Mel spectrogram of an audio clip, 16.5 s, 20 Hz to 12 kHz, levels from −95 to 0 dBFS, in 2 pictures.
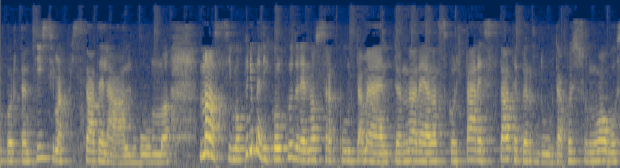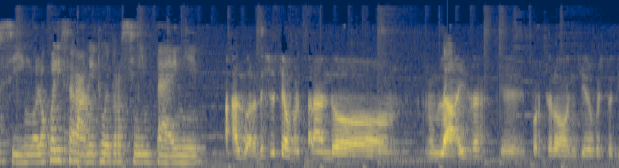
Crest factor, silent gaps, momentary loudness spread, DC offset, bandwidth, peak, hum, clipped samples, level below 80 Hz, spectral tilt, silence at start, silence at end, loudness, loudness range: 22 dB; none; 12 LU; under 0.1%; 10.5 kHz; 0 dBFS; none; under 0.1%; -52 dBFS; -6 dB/octave; 0 s; 0.05 s; -22 LUFS; 4 LU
